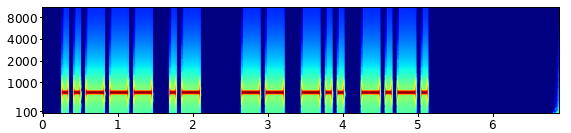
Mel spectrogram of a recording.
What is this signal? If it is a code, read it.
Morse code, heard as a keyed tone, about 15 wpm, 700 Hz. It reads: 2A MDC
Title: Field Day Exchanges - 15wpm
